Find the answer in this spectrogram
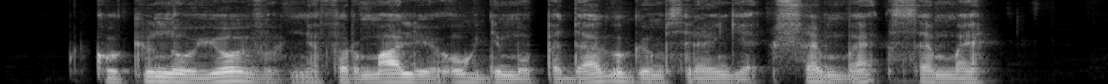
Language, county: Lithuanian, Šiauliai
